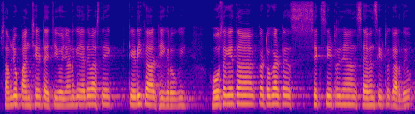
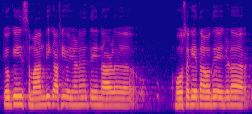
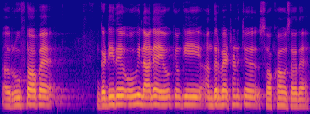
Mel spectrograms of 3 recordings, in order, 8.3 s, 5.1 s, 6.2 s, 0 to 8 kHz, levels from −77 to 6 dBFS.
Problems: background sounds at intervals, background conversations at intervals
